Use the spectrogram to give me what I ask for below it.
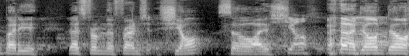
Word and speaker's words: chiant: that's from the French chiant, so I don't know how to trend. It's chiant. You have to pronounce that with a bit of feeling. Chiant.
